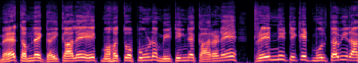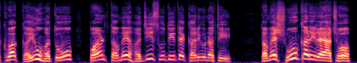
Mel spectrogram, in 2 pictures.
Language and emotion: Gujarati, angry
